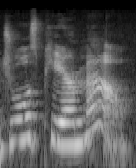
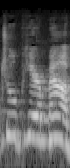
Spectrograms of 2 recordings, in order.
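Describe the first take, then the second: First: The S at the end of Jules is pronounced. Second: The S at the end of Jules is silent. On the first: "They started pronouncing it like" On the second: "I always thought the S was silent"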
